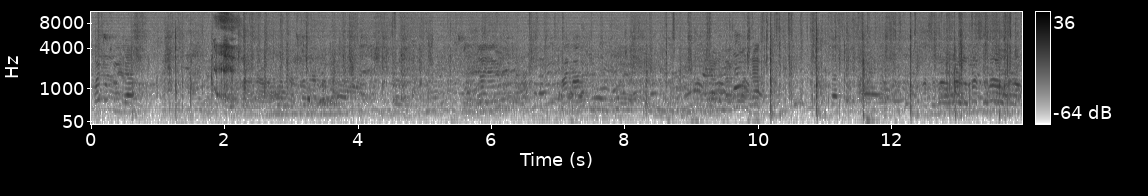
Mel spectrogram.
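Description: A basketball bounces on hard ground.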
